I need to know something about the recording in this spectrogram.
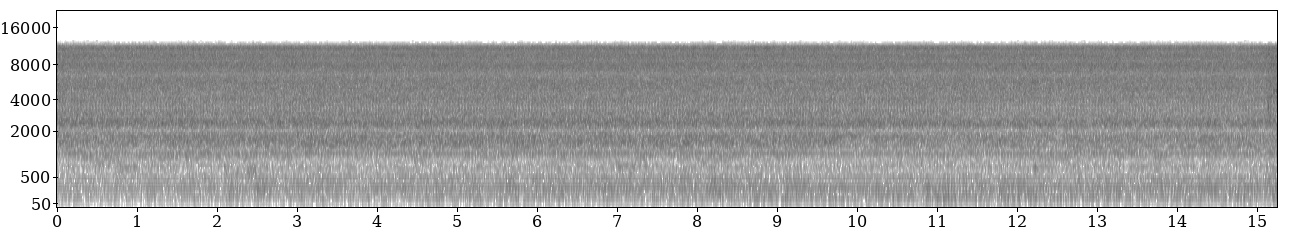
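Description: Steady, even hiss with a faint electrical hum underneath: the recording's background noise floor.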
